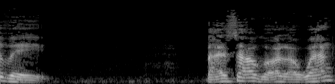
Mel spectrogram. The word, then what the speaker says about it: Quán: Cái chữ quán ở đây đó là, các vị phải biết rằng nó là đọc thì nó cùng nghĩa với từ quan. Mà tại sao mình không đọc là quan mà mình lại đọc là quán?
